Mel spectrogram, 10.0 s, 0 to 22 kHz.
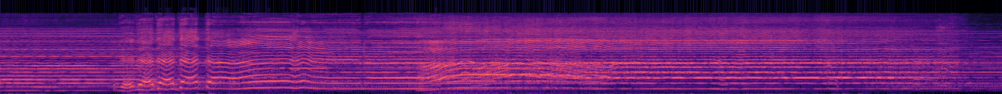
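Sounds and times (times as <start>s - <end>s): harmonium drone: 0.0s - 10.0s
voices singing long notes: 3.6s - 10.0s.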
